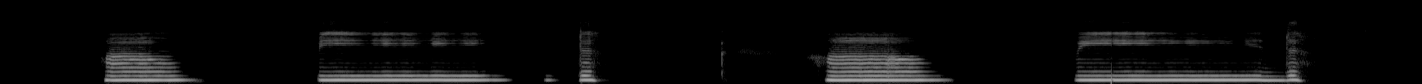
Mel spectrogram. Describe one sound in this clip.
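An older woman chants long, steady sung tones close to a microphone, with pauses between them.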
